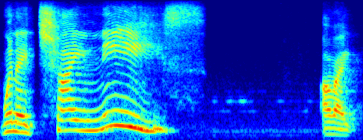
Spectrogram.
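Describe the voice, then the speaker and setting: A man giving a slow, deliberate teaching talk as a guest speaker, leaning on repetition and frequent "you know"s to press each point. His voice sits fairly high for a man. The audio is muffled and lo-fi. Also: very animated, a bit bright. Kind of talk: teaching talk on an online show. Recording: dull lo-fi audio.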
